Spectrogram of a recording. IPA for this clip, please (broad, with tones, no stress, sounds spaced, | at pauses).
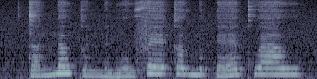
t̪ ɐ˨˧ n n̪ ɐ˥ w k ɵ˨ n n̪ ɵ˨˩ n w o˨ w f ɛː˥ k ɐ˥ w n̪ ʊ˧ k̚ ɛː˨˥ kʷʰ aː˥ w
